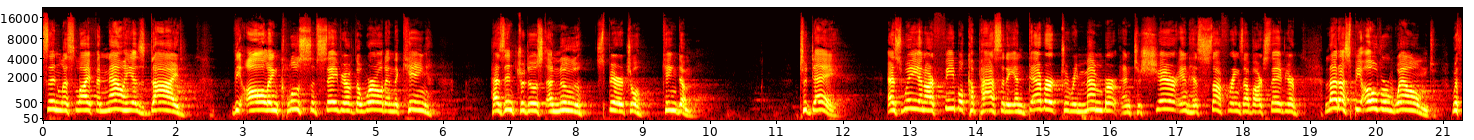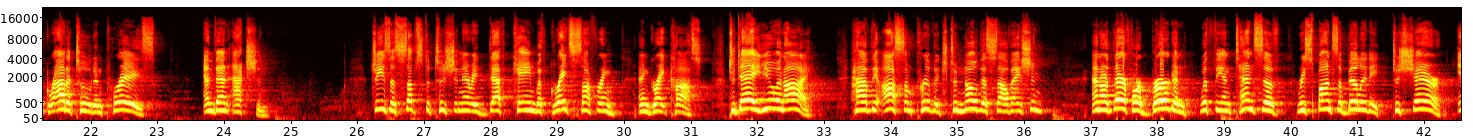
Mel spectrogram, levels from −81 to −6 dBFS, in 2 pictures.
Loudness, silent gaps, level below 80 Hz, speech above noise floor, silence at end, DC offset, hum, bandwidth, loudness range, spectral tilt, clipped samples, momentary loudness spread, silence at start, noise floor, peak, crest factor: -16 LUFS; none; -58 dBFS; 43 dB; 0 s; under 0.1%; none; 18.5 kHz; 7 LU; -3 dB/octave; under 0.1%; 10 LU; 0 s; -58 dBFS; 0 dBFS; 16 dB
